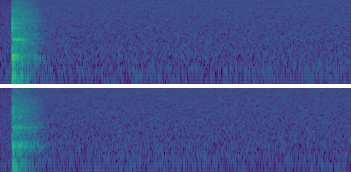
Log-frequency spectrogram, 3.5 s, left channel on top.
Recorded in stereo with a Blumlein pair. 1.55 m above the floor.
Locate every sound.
0.1 s a snare drum: 25° left, 2.5 m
